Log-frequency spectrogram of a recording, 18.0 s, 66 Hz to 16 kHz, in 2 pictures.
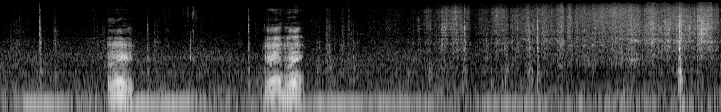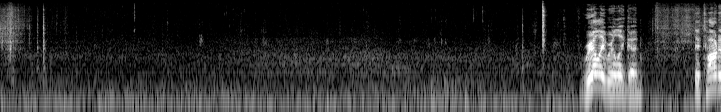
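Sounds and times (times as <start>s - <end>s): man chewing crunchy food: 10.7s - 16.2s.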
